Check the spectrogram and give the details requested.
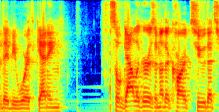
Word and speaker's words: Gallagher: So it is helpful that I was about to say I'm not pronouncing his name correctly. Gallagher.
